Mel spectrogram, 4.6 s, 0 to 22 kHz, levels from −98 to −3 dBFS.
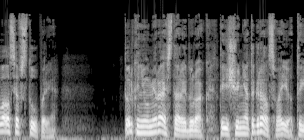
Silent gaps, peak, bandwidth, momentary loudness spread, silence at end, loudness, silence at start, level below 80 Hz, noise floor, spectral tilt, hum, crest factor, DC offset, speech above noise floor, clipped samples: none; 0 dBFS; 16 kHz; 7 LU; 0 s; -12 LUFS; 0 s; -38 dBFS; -47 dBFS; -5.5 dB/octave; none; 12 dB; under 0.1%; 36 dB; under 0.1%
